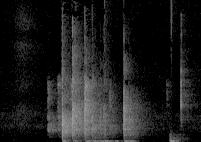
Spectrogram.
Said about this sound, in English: Dice fell off the table.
